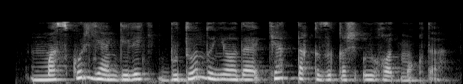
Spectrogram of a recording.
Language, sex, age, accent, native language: Uzbek, female, 25-34, Toshkent shahri, Uzbek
